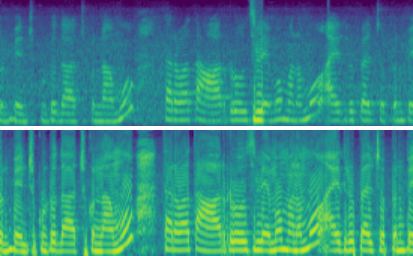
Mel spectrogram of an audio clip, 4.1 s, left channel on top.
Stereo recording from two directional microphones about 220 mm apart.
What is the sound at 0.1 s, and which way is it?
Speech, 55° right (ahead or behind).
